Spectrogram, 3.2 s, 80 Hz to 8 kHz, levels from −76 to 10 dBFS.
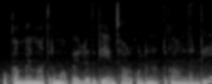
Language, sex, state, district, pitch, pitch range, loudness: Telugu, female, Andhra Pradesh, Anantapur, 205 Hz, 195-210 Hz, -24 LUFS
